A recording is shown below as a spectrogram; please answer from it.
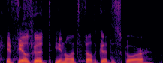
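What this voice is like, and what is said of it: Bad put-on Finnish accent. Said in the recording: “that's a very bad Finnish impression”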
